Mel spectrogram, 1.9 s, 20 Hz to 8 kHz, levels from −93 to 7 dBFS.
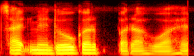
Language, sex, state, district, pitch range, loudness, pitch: Hindi, male, Arunachal Pradesh, Lower Dibang Valley, 100-125 Hz, -17 LUFS, 120 Hz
